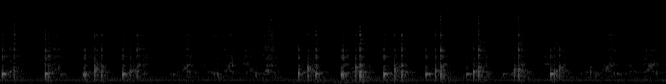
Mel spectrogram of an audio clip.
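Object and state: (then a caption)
Plastic cream jar lid. Fingertips rub and scratch across the black plastic lid of a small cream jar, producing quiet, dry scratchy bursts with brief clicky taps that repeat at an irregular pace. Each stroke is short and bright with almost no ring, over a faint steady low hum.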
